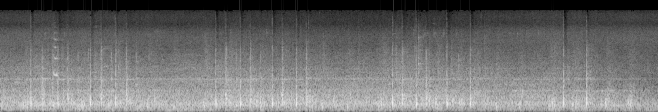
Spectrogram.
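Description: Heritage passenger coaches rolling slowly past, their wheels clicking and knocking over the rail joints, fading near the end as the last coach goes by.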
